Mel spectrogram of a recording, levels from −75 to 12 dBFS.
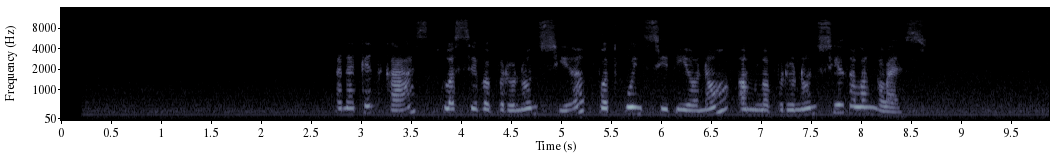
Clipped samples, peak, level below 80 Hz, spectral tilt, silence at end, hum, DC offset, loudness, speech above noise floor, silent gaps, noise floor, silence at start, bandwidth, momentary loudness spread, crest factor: under 0.1%; -14 dBFS; -80 dBFS; -4 dB/octave; 0.05 s; none; under 0.1%; -33 LUFS; 26 dB; none; -59 dBFS; 2.75 s; 11 kHz; 9 LU; 20 dB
